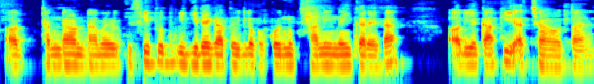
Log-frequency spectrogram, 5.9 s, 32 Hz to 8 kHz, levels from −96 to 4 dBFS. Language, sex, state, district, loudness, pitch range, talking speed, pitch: Hindi, male, Bihar, Purnia, -19 LUFS, 110-125 Hz, 200 wpm, 115 Hz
